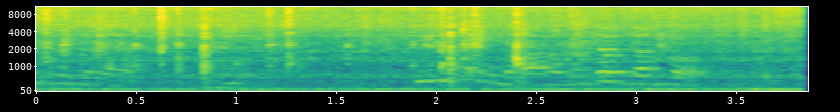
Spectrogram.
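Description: Ginger garlic paste fries with mutton in a pan for Ambur-style biryani, a steady close sizzle with scattered stirring scrapes and clicks throughout.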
